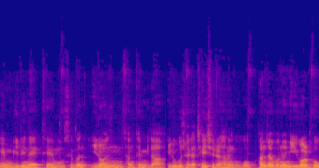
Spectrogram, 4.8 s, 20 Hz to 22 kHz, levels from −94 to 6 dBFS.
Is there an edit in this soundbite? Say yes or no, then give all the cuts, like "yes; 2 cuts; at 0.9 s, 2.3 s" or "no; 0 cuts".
yes; 1 cut; at 2.5 s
